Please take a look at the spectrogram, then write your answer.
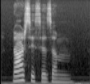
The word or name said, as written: narcissism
